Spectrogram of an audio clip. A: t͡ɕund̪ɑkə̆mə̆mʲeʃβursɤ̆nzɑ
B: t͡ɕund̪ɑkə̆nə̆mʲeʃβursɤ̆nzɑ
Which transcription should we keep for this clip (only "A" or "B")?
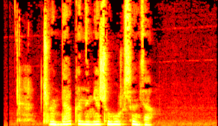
B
